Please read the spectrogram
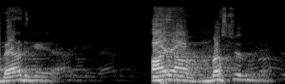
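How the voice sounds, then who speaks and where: Music plays behind the speaker. He is a man with a high-pitched voice. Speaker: Islamic scholar giving a sermon. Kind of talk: Islamic sermon (bayan) delivered to an audience.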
